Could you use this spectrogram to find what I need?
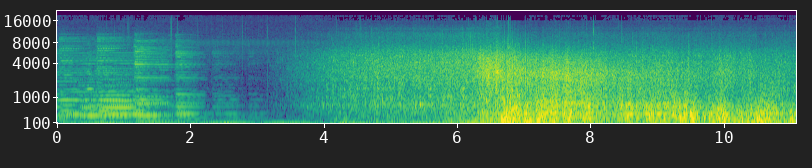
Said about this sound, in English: This is what the growers of wine in the Bordeaux area fear most: a sudden heavy storm in autumn, and especially if the rain turns to ice.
